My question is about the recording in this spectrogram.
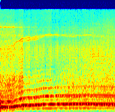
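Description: Brushless motors and propellers of a small multirotor drone whining at high throttle during a flat-out run; the pitch rises over the first half second, then holds steady.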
